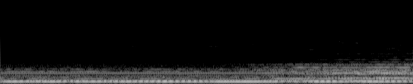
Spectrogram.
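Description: Ambient meditation background music: a steady low drone of layered, sustained tones that waver slightly, with a few faint short high chirps above it.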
